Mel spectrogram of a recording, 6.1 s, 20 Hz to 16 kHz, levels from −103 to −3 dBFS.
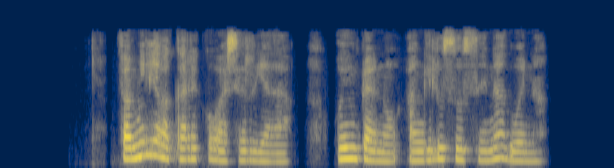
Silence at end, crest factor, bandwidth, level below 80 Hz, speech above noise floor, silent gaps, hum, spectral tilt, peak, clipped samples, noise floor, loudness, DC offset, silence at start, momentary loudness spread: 0.7 s; 20 dB; 8.2 kHz; -68 dBFS; 33 dB; none; none; -3.5 dB/octave; -2 dBFS; under 0.1%; -55 dBFS; -21 LUFS; under 0.1%; 1.2 s; 15 LU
